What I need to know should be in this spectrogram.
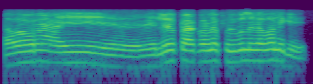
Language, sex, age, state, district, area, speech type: Assamese, male, 45-60, Assam, Tinsukia, urban, conversation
